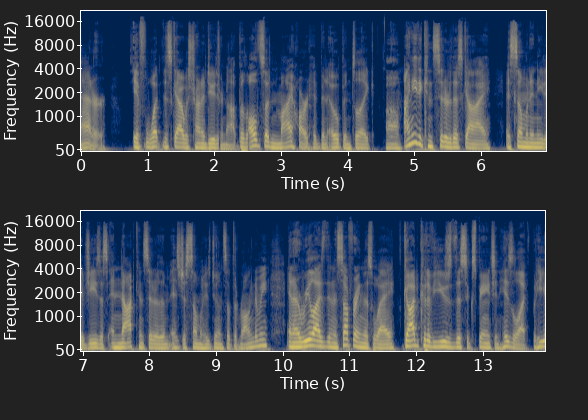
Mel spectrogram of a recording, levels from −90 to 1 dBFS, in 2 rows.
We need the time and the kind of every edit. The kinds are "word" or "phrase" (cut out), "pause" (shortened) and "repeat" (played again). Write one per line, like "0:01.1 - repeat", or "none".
0:02.0 - phrase
0:02.5 - word
0:04.5 - pause
0:11.7 - pause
